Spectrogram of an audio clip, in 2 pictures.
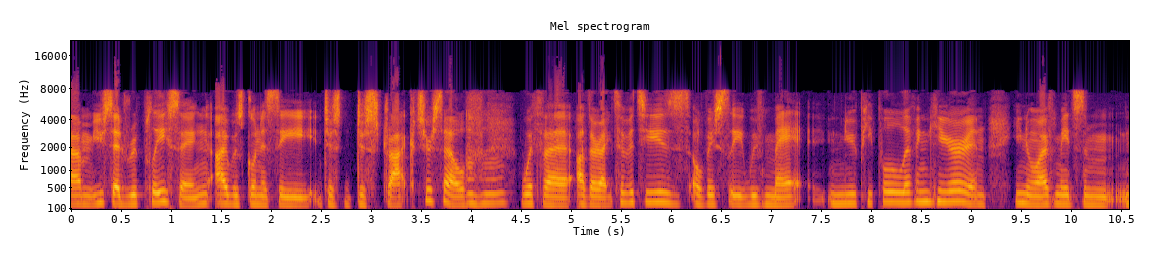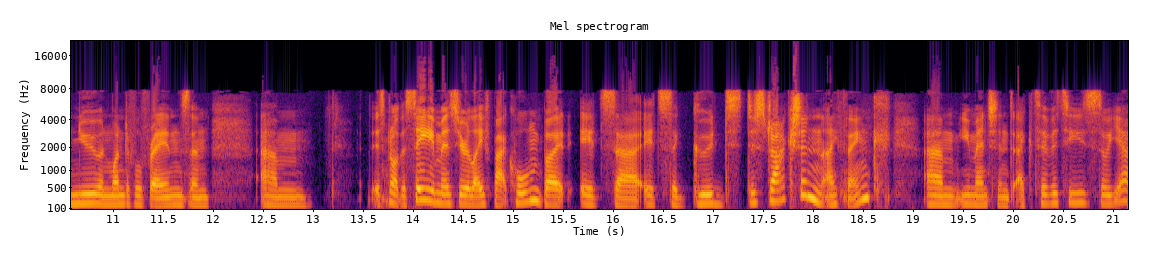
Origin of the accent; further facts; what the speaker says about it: Scotland, United Kingdom; From our home countries. I'm from Scotland, and you're from Venezuela.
